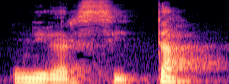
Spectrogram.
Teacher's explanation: some words are actually stressed on the very last vowel, università. And that will be spelt with an accent on that vowel.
